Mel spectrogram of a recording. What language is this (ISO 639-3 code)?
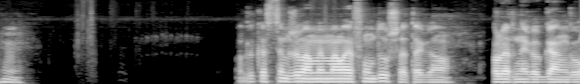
pol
